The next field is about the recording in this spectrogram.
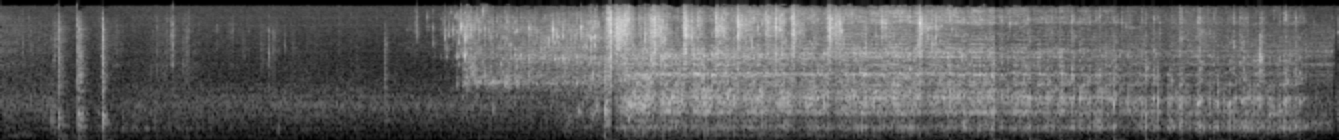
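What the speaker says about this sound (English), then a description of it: "So let's drain our first tap." A few clicks and knocks, then water starts gushing steadily from a touring caravan tap being drained for winterising and keeps running loudly, a continuous hiss with splashing.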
